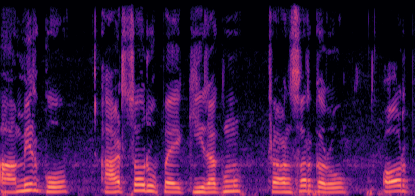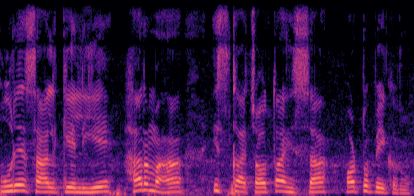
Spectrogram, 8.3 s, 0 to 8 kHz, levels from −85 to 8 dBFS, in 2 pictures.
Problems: none marked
